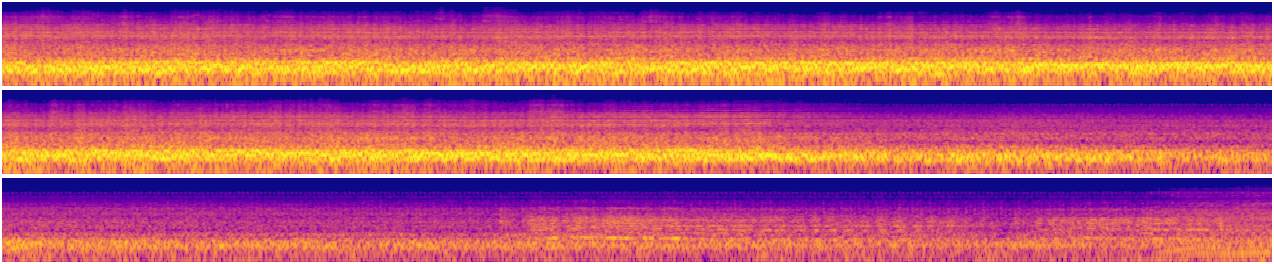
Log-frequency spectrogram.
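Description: Freight train of open goods wagons rolling past a level crossing, a steady loud rumble of wheels and wagons. The rumble dies away after about sixteen seconds as the last wagons clear the crossing, leaving a much quieter background.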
